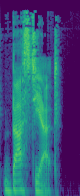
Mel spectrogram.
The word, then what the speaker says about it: Bastiat: All right, and our quote of the day is from Frederick Bastiat. Is that how you pronounce that? – It is how you pronounce that.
